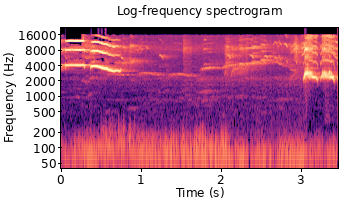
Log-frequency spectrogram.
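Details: Oriental magpie-robin song aimed at provoking rivals: a long, loud descending whistle followed by faint thin notes and a sudden harsh chattering burst at the end, with steady low background hum.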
